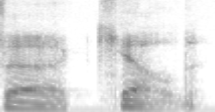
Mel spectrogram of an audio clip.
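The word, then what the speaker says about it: Kjeld: Actually, I think that's Keld. Keld. Okay. Thank you. Kield. Keld. Like pronounced J like Y. Gotcha. Like Bjork.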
